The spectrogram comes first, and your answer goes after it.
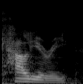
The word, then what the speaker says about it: Cagliari: Someone said to me, don't pronounce the G in Cagliari, so it's just Cagliari, which sounds a lot better, so I'm going to go with that.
